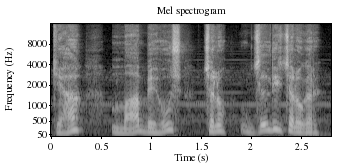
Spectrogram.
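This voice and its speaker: A man's voice: fairly high pitch, lively intonation, unhurried, husky. A man playing a poor, anxious, kind-hearted village blacksmith in a cartoon story, earnest and dramatic, over music. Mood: alarmed. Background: background music.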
